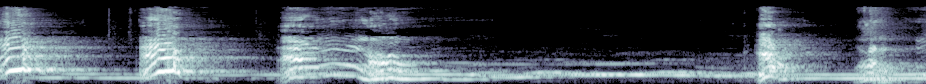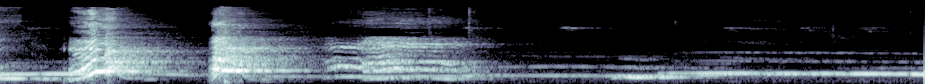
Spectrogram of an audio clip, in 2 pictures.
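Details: A female Pembroke Welsh Corgi puppy gives sharp yelping onsets that stretch into wavering, mid-pitched howls, howling along with wolves played on a computer.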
